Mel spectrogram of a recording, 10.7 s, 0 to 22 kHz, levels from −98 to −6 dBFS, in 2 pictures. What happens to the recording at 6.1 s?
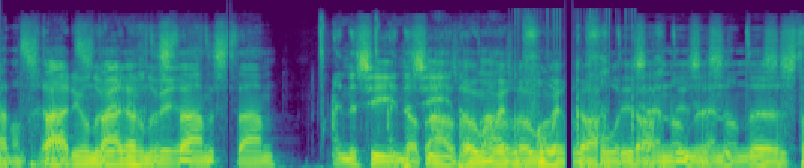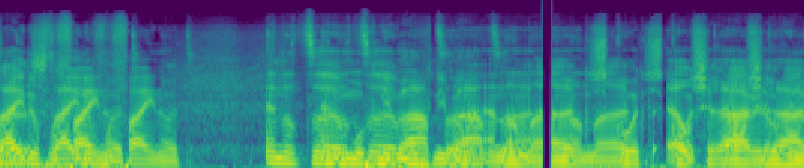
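At 6.1 s you're hearing a doubled audio track, which runs the whole clip: an equally loud second copy trailing about 400 ms behind, likely from a slower second capture path.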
